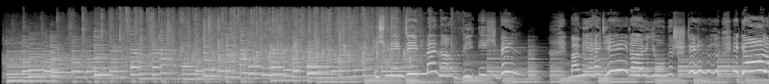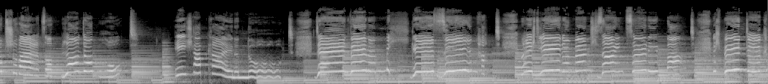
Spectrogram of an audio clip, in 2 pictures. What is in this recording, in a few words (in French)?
Chanson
